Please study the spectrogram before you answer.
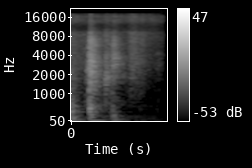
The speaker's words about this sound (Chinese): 等一下，我狗要出门，我给它开门。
